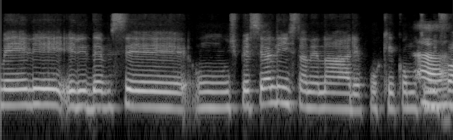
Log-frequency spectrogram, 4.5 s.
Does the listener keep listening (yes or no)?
yes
